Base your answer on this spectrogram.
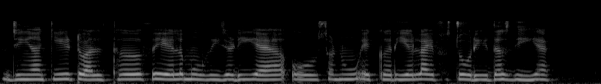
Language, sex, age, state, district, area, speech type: Dogri, female, 18-30, Jammu and Kashmir, Samba, rural, spontaneous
